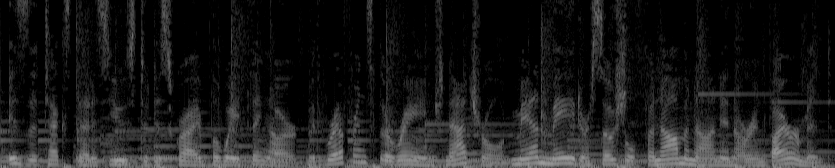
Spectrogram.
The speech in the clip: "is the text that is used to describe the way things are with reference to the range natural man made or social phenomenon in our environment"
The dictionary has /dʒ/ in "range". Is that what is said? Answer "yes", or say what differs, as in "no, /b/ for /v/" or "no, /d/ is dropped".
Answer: yes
